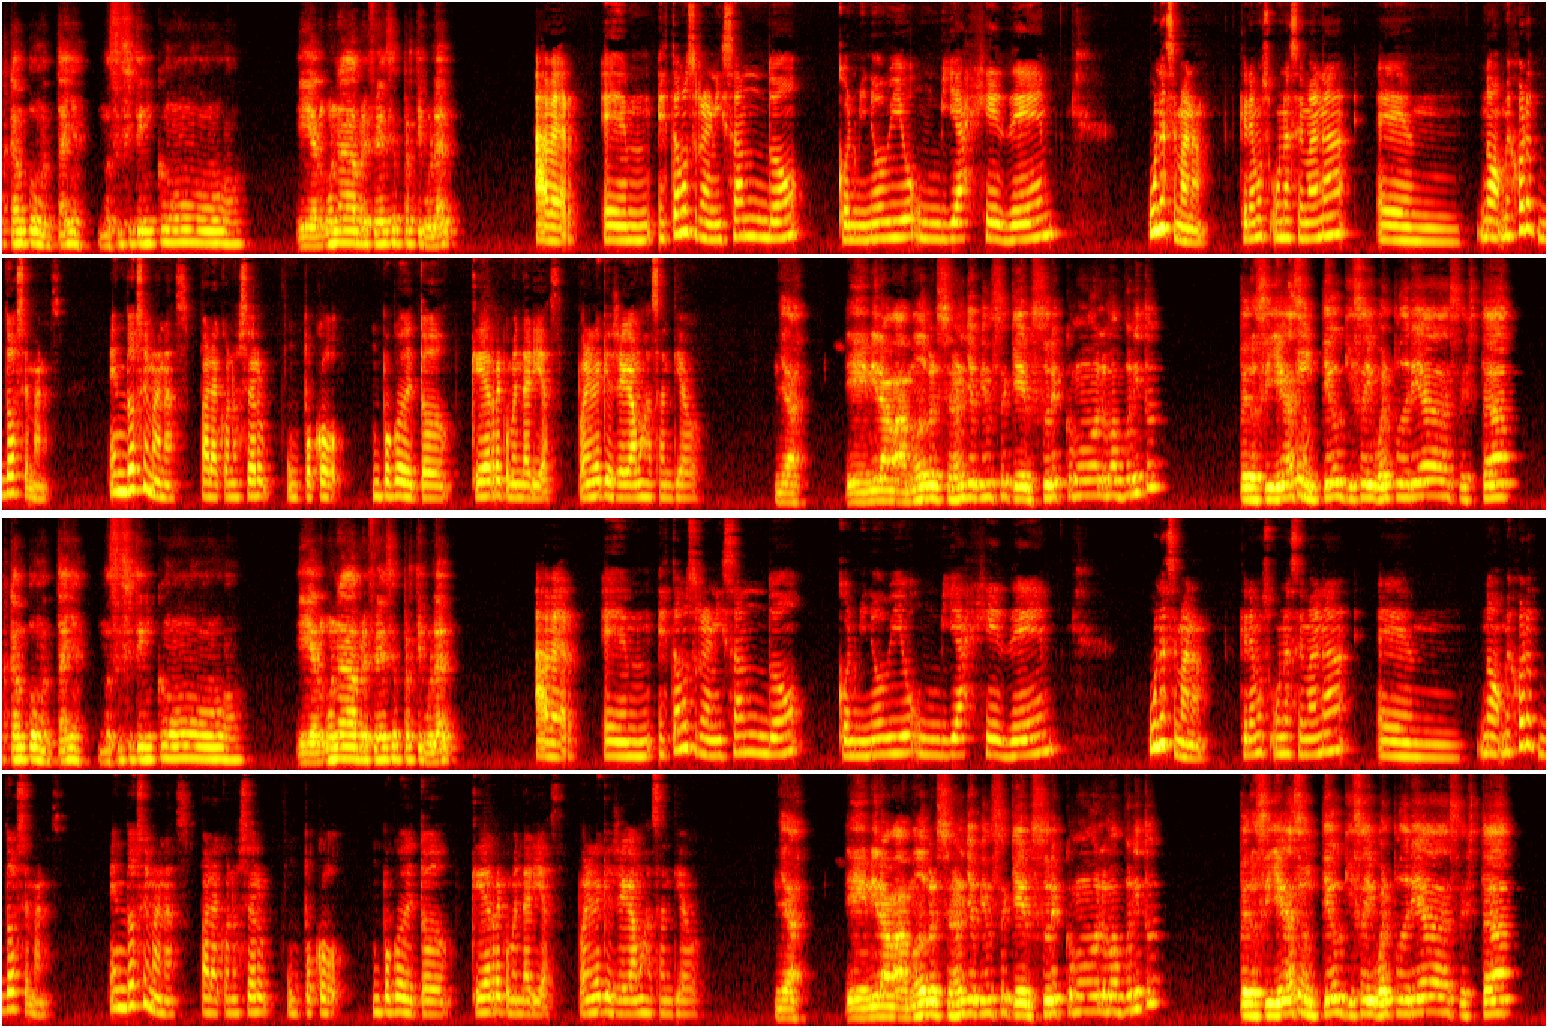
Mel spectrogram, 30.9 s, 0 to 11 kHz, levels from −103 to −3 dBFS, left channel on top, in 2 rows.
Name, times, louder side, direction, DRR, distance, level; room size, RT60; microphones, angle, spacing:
voice 1, 0.0-2.4 2.9-4.5 23.2-23.4 23.9-27.0 27.8-30.5, right 2 dB, 5° right, 2.8 m, -29 dB
voice 2, 5.3-5.7 6.0-8.0 8.4-10.8 11.5-12.1 12.4-13.5 13.7-15.9 16.5-18.8 19.1-22.4 28.4-28.6, left 3 dB, 85° left, 0.8 m, -31 dB
8.0 x 5.4 x 2.8 m
head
